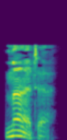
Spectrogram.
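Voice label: "murder", British; Crime and punishment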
